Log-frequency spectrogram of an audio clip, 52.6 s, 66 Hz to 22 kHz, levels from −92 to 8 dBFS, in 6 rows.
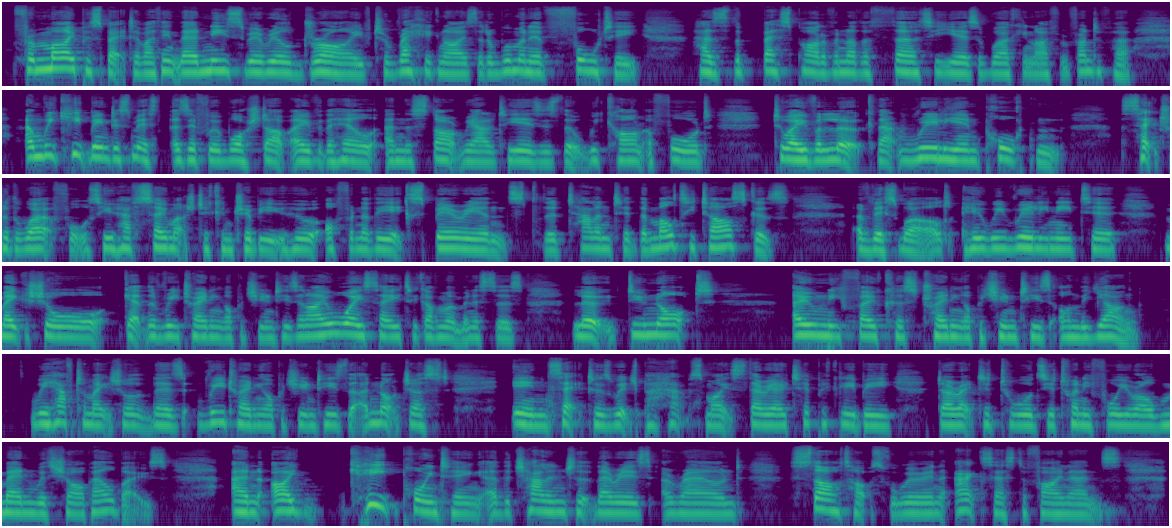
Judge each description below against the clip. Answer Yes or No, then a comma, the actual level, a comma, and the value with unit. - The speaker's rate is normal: Yes, average, 180 wpm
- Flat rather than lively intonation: Yes, narrow, 2.3 semitones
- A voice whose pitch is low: No, medium, 175 Hz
